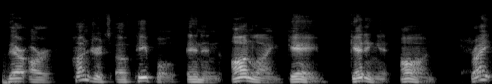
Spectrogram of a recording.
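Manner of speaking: mechanical, robotic early digital assistant delivery. Mocking an online game ad, the speaker quotes it in a monotone first-gen Siri voice. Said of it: "like monotone, like first generation Siri".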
